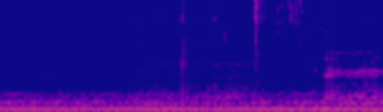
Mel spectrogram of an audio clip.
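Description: Faint handling sounds of gloved fingers on a small circuit board and its metal housing: soft rubbing with a few small clicks from about a second in as the board is turned over, over a steady low electrical hum.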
